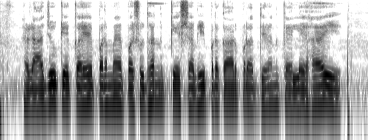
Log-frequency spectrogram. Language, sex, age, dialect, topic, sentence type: Magahi, male, 25-30, Western, agriculture, statement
